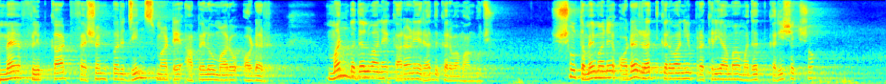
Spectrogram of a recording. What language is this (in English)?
Gujarati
